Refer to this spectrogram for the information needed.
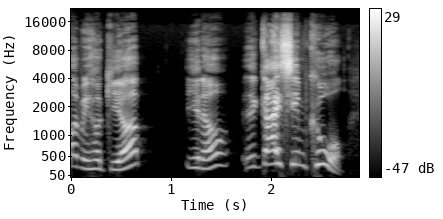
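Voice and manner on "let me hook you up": polite, courteous manner. Retelling a guy offering weed to a woman: imitating a polite offer. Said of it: "Very politely, very like".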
